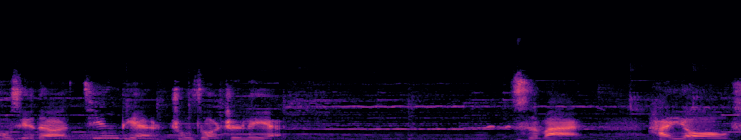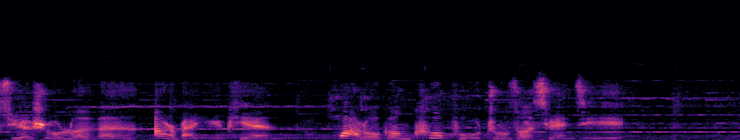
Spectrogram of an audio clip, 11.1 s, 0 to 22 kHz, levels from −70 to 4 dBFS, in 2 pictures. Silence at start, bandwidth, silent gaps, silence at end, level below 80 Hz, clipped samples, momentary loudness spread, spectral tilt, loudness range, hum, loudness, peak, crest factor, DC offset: 0 s; 13 kHz; none; 0 s; -66 dBFS; under 0.1%; 17 LU; 1 dB/octave; 5 LU; none; -26 LUFS; -4 dBFS; 24 dB; under 0.1%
